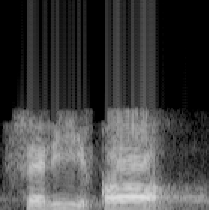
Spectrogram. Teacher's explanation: بتبدأ الكلمة بحرف مرقق جدا وبعدين بتنتهي بحرف مفخم جدا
